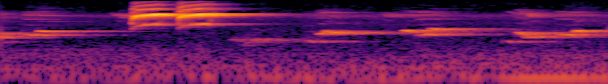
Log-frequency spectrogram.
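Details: Orange-headed thrush song used as a lure recording to prompt a reluctant thrush to sing. Varied phrases include clear mid-pitched whistles and a loud, harsh, high double burst, then further short whistled notes.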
